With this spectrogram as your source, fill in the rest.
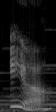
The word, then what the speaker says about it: Ia: When the vibration of vocal cords was still required to convey our thoughts and intention, Ia, I believe, was the pronunciation used when referring to our people.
